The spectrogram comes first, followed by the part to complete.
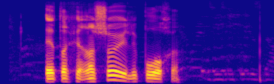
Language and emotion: Russian, neutral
